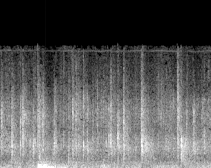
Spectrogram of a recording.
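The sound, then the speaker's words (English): Dense, steady pattering like rain on a surface, mixed with sharp crackling pops that resemble fire, continuous throughout with a low thump near the start and no voices. “the drops started getting louder and louder, and I started thinking that they didn't really sound like raindrops anymore”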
